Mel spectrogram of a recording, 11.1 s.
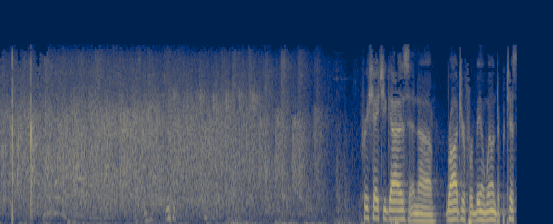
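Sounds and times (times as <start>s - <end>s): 
audience applause: 0.0s - 6.6s
speech: 3.3s - 3.6s, 7.3s - 10.4s.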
